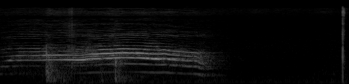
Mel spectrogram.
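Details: Domestic cat on a staircase, staring at its owner and refusing to let them pass down the stairs, gives a long drawn-out meow that rises slightly then falls away over about a second and a half, followed by a faint tap.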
